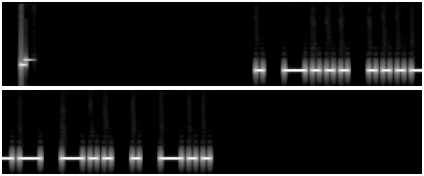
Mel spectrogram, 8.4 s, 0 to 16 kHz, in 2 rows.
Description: Morse code, heard as a keyed tone, about 17 wpm, 700 Hz. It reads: EB3DED
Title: DXCC-100 Call Signs - 6 Characters - 17wpm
